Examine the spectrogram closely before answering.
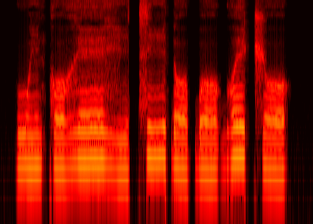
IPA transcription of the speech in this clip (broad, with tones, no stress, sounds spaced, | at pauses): w ĩ˨ k o˨ ɣ eː˦ ɣ i˨ t͡s iː˦ ɗ o˨ ɓ oː˨ ɡʷ eː˦ t͡ʃ o˨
